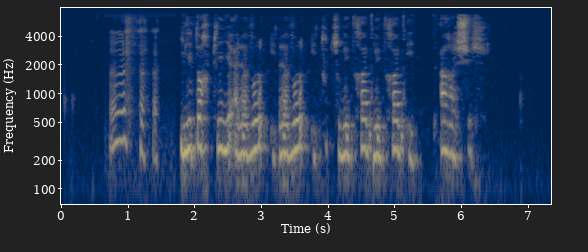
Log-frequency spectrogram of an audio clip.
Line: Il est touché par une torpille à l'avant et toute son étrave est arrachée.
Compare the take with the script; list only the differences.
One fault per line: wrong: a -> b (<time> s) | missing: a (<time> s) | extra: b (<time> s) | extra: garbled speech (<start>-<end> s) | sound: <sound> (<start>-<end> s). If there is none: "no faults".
sound: laugh (0.7-1.5 s)
missing: touché par une (2.0 s)
extra: l'avant et (3.3 s)
extra: étrave (4.7 s)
